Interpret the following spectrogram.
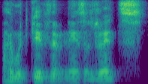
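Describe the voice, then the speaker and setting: An ENT surgeon from India explains nasal treatment in an expert interview, answering with many fillers and restarts. His medium-pitched voice is steady, unhurried and a little mellow.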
